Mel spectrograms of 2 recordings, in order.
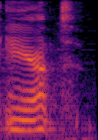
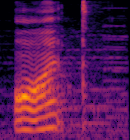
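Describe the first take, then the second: First: It sounds like the insect word. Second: It does not sound like the insect word. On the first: This is how others say it. The speaker calls it wrong. "I don't say aunt because that's not how it's spelled" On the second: This is the speaker's own way. The speaker calls it right. "So there's aunt"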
